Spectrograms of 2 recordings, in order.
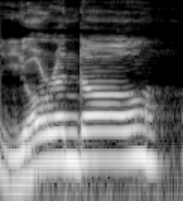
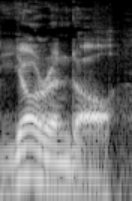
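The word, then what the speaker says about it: Jorundall: it as a J if it's proper you know Viking it's gonna be a Y sound your and all but then you'll meet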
